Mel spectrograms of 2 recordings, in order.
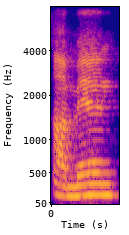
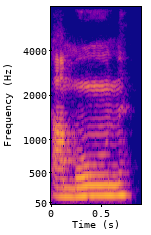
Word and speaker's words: Amen: our our website so this is amen they often mispronounce his name and misspell it Amon or Amon and so forth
